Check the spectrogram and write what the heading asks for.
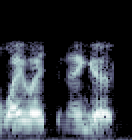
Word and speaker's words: Huehuetenango: The Guatemala Huehuetenango.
